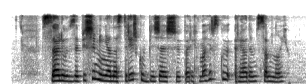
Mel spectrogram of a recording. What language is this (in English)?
Russian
